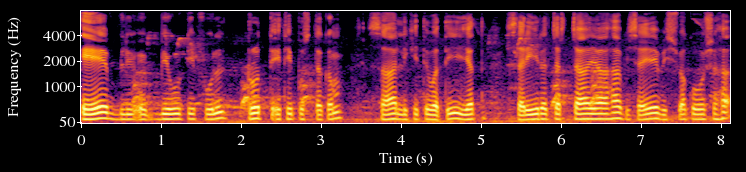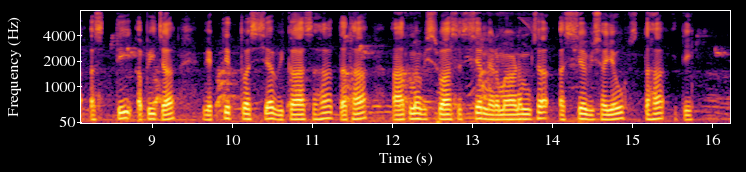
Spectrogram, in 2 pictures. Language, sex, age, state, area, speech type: Sanskrit, male, 18-30, Delhi, rural, read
